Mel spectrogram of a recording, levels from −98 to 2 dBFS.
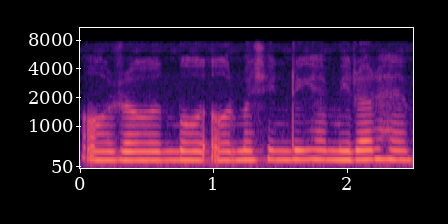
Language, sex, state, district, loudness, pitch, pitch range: Urdu, female, Andhra Pradesh, Anantapur, -30 LUFS, 215 Hz, 205-220 Hz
